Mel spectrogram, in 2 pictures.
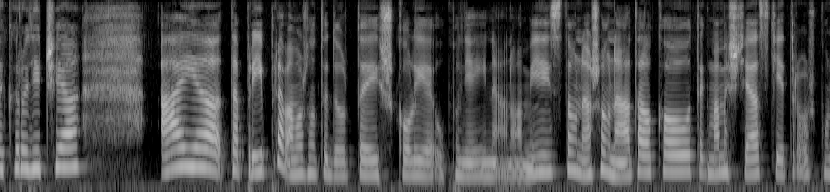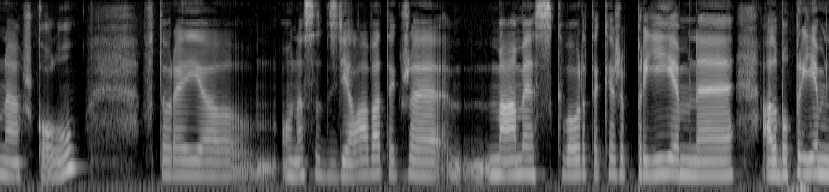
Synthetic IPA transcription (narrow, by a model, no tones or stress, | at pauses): akɔɾɔɟit͡ʃɪa | ʔajt̪aːpɾiːpɾaʋa̰mɔʒnɔt̪ɛd̪ɔt̪ɛjʃkɔlijɛʔuːpl̩ɲɛina̰ːnɔ̰a̰mist̪ɔʊnaʃɔʊnaːt̪alkɔʊt̪aɡmaːmɛʃcascɪɛt̪ɾɔ̰ʃkunaʃkɔ̰lu | fkt̪ɔɾɛj | ɔnasazɟɛlaːʋat̪aɡʒɛ | maːmɛskʋɔɾt̪akɛːʒɛpɾiːjɛmnɛː | ʔa̰lɛbɔpɾiːjɛmɲ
